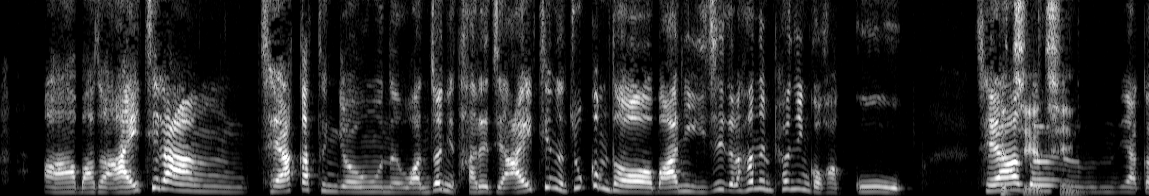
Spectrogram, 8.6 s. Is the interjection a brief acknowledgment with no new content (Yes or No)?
Yes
